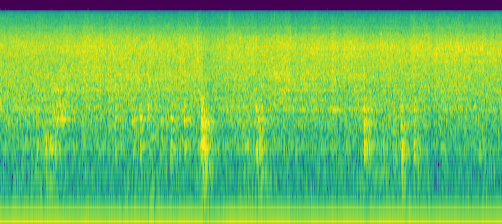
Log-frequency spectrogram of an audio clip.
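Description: Chicken strips sizzling steadily in a frying pan, stirred and turned with a spatula, with a couple of light knocks of the spatula against the pan.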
